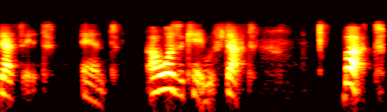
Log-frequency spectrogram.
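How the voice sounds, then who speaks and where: At a moderate pace, a woman talks in a high pitch with very wide pitch swings. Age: 20s. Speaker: vlogger, graduate student. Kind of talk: personal vlog. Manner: hesitant, many fillers.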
